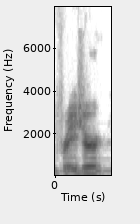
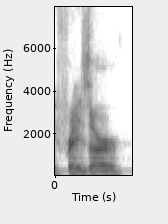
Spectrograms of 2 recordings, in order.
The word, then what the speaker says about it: Fraser: apologize that it's okay well people i know who have a kind of american-ish accent always pronounced my name frasier even my like current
